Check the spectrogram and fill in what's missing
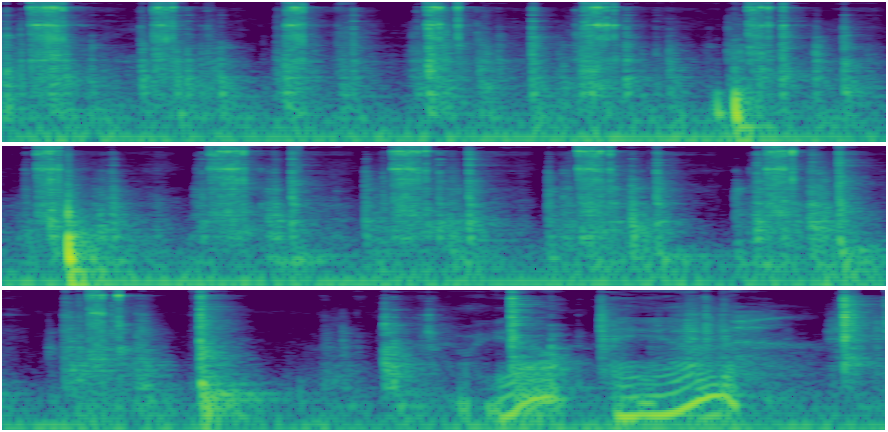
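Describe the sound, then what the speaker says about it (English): A ratchet with an extension and universal joint tightens bolts on a Nissan Hardbody minitruck, giving a close, steady series of sharp clicking strokes in short rhythmic bursts, with a brief creak near the end. "we're just going to use a ratchet with an extension, a little universal joint, and we should be able to get these tightened up"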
